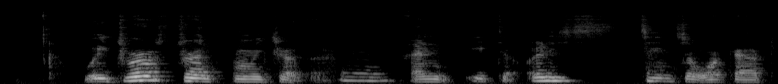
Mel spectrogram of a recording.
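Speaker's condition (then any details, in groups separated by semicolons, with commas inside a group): Spinocerebellar ataxia (sca7); needs help typing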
